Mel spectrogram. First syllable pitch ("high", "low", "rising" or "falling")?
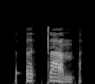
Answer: low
